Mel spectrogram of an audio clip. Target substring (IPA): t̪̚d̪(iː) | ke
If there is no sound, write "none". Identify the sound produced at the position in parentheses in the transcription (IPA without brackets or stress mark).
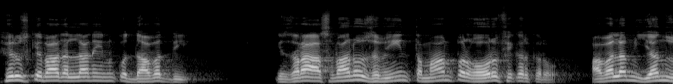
iː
